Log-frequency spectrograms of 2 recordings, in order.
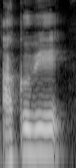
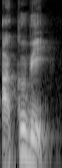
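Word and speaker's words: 欠伸: 발음은 아쿠비. 이건 통째로 기억해 두시는 거예요. 특별음으로써 통째로 기억해 두시는 하품의 아쿠비.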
